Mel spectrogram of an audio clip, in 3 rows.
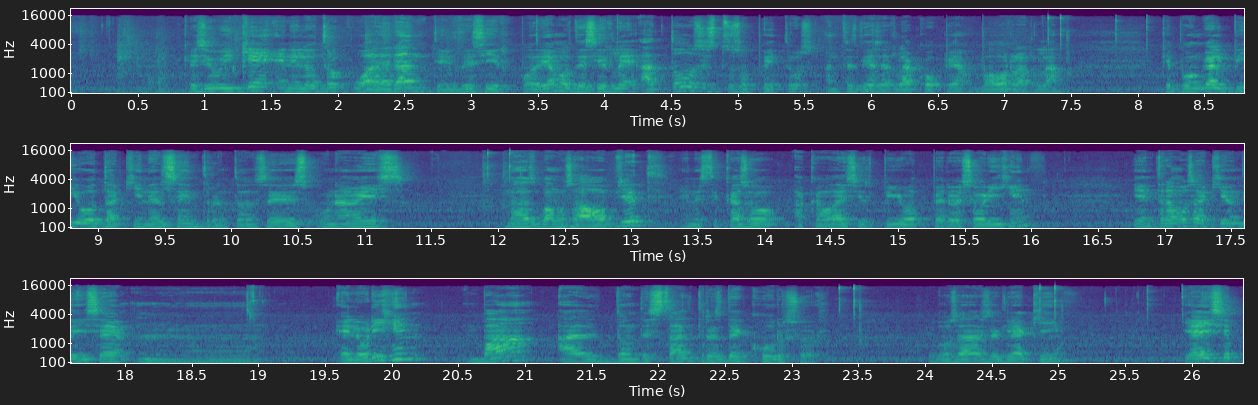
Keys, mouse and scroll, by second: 3.5-4.1 middle drag, 6.5 Delete, 7.3 click, 7.8 middle drag, 11.9-22.1 drag, 23.3-24.9 drag, 25.6 middle click, 26.1-26.3 scroll up 2.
